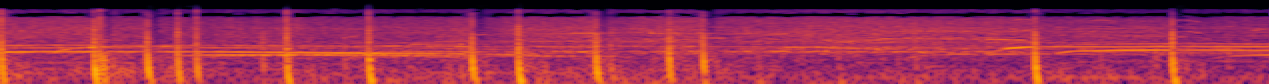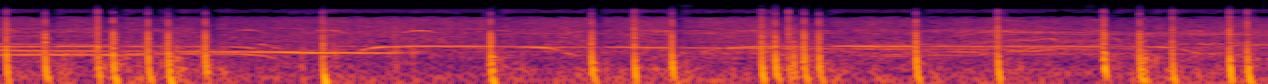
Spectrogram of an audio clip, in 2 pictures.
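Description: Fireworks display going off: a rapid, irregular run of sharp bangs, several a second, with steady tones held a second or two at a time sounding over them.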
